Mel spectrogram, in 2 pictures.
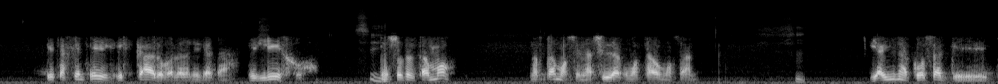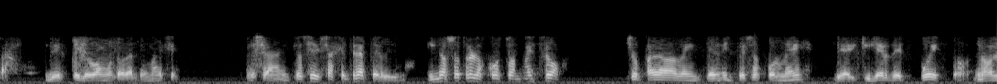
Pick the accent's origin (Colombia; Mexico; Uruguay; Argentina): Uruguay; Canelones; Mira, yo soy un canario, yo no sé cómo puedo decirte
